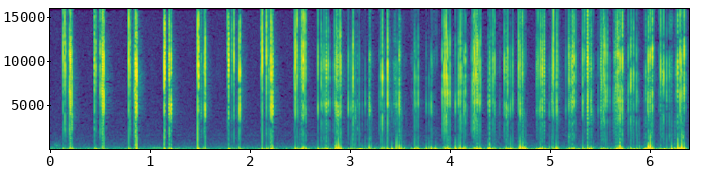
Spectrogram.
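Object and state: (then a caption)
Solid glass globe paperweight. Long pink acrylic nails scratch a palm-sized solid clear crystal glass globe paperweight with etched, textured continents, held in one hand. Quick, bright scratching strokes repeat at an uneven pace over a low steady hum. The strokes start distinct and grow denser and more continuous toward the end.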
